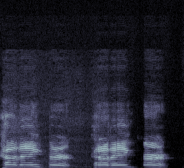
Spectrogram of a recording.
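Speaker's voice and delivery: very high, loud shouting. Playing a character on a ship being shot at, shouting orders. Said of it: "start shouting".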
